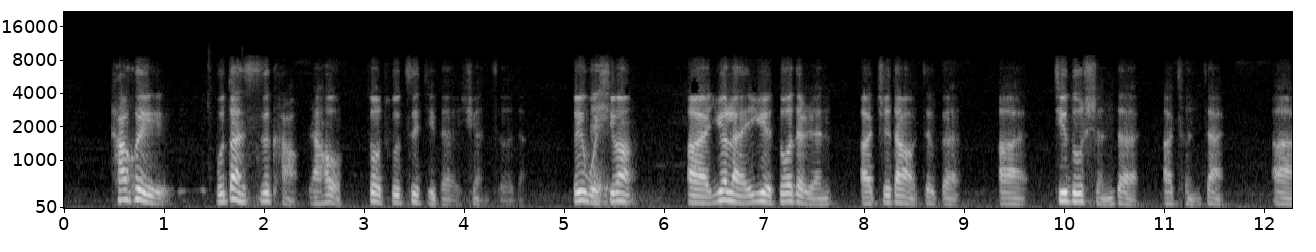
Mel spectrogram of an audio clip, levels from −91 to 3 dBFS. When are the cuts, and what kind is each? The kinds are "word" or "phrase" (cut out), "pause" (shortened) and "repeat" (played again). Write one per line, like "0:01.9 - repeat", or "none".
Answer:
none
